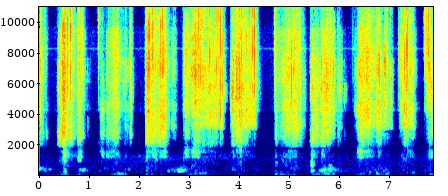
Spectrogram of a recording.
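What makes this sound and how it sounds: Long nails plunge into dry white rice in a shallow dark tray, scratching and stirring the uncooked grains. The result is bursts of bright, crunchy rustling separated by brief silences, with almost no low end.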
